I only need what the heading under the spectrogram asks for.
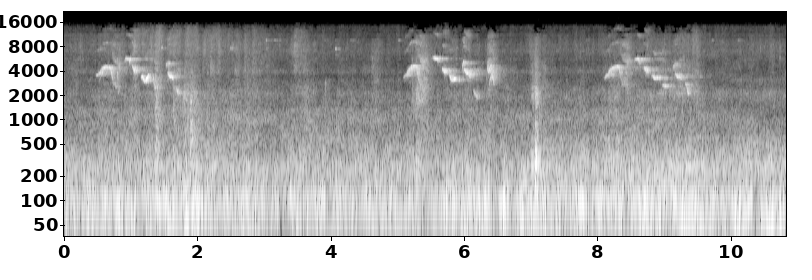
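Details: Birds singing outdoors near an olive tree in Thailand ahead of a storm; repeated bursts of bright, high tumbling chirps every few seconds against a steady low wind rumble.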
